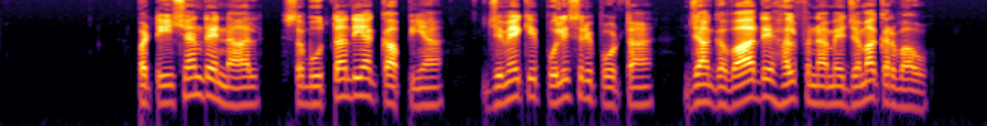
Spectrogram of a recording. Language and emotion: Punjabi, neutral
